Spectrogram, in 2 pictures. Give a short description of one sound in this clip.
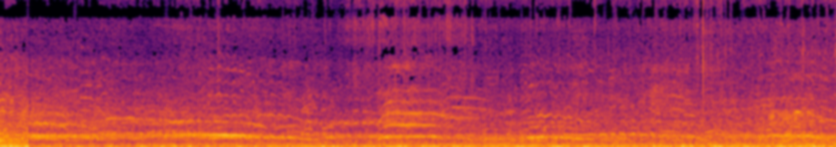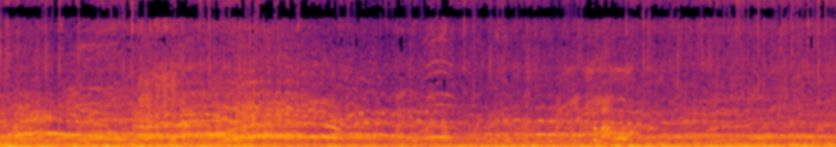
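A large crowd of men shouts and cheers loudly outdoors.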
